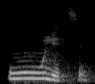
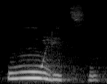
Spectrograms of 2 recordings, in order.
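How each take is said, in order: No difference in how they are said.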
